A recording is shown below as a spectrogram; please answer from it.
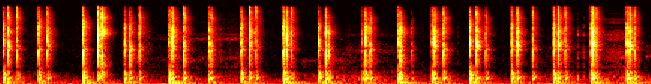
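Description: Long red fingernails tap rapidly on a clear plastic graded card slab holding a vintage card, back side up, lying flat on black cloth. Twenty-two quick, bright, dry clicks land in a busy, uneven rhythm, each stopping almost instantly, with very little low end.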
